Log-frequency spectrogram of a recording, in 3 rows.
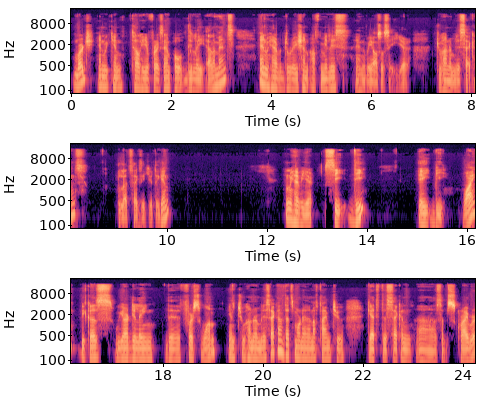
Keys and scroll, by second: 1.9 Return, 7.9 ctrl+shift+d.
